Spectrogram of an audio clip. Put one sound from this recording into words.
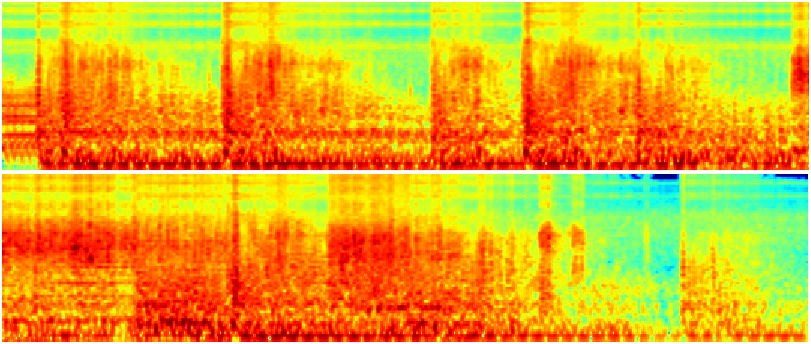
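Huge explosions boom and rumble one after another.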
